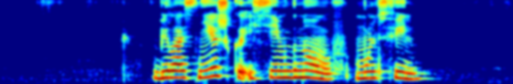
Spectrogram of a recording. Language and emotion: Russian, neutral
